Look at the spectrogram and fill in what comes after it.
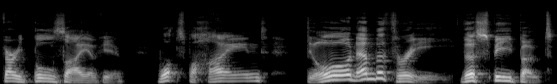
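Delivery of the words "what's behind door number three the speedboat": loud, slow, booming quiz host; announcer voice building louder and higher; game show host. Acted. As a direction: ham it up like a TV game show presenter.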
